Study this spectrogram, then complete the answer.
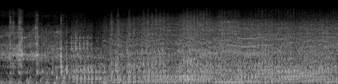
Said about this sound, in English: Danderson, silver-haired and blue-eyed, revs up the engine on his brand-new Fire Engine Red two-man ATV. It's freezing outside, but Danderson, known to Berlin's 10,000 residents as simply Mayor Bob, is excited to be at the park.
